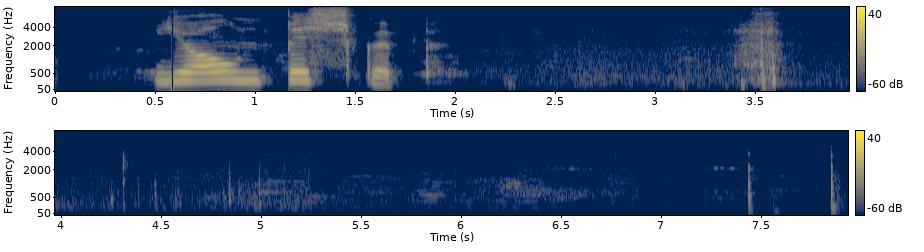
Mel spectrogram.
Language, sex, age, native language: Icelandic, female, 8, Icelandic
